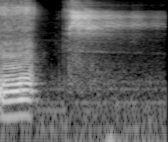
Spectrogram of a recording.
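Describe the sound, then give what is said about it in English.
A short, loud, buzzy fart sound breaks off abruptly; after a brief pause a soft, airy hiss trails off like a fizzle. No talking. “I was gonna do a fizzle out joke, but fart works too.”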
